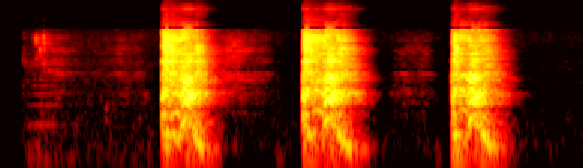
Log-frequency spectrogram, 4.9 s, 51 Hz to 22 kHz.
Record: {
  "cough_length": "4.9 s",
  "cough_amplitude": 32260,
  "cough_signal_mean_std_ratio": 0.39,
  "survey_phase": "alpha (2021-03-01 to 2021-08-12)",
  "age": "45-64",
  "gender": "Male",
  "wearing_mask": "No",
  "symptom_none": true,
  "smoker_status": "Ex-smoker",
  "respiratory_condition_asthma": false,
  "respiratory_condition_other": false,
  "recruitment_source": "REACT",
  "submission_delay": "1 day",
  "covid_test_result": "Negative",
  "covid_test_method": "RT-qPCR"
}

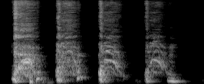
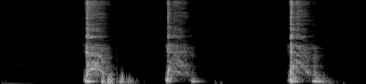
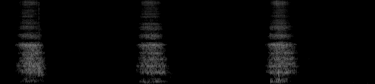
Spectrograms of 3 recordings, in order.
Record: {
  "cough_length": "2.0 s",
  "cough_amplitude": 28048,
  "cough_signal_mean_std_ratio": 0.56,
  "three_cough_length": "3.7 s",
  "three_cough_amplitude": 32448,
  "three_cough_signal_mean_std_ratio": 0.36,
  "exhalation_length": "3.8 s",
  "exhalation_amplitude": 2461,
  "exhalation_signal_mean_std_ratio": 0.39,
  "survey_phase": "beta (2021-08-13 to 2022-03-07)",
  "age": "18-44",
  "gender": "Male",
  "wearing_mask": "No",
  "symptom_none": true,
  "smoker_status": "Never smoked",
  "respiratory_condition_asthma": false,
  "respiratory_condition_other": false,
  "recruitment_source": "REACT",
  "submission_delay": "1 day",
  "covid_test_result": "Negative",
  "covid_test_method": "RT-qPCR",
  "influenza_a_test_result": "Negative",
  "influenza_b_test_result": "Negative"
}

